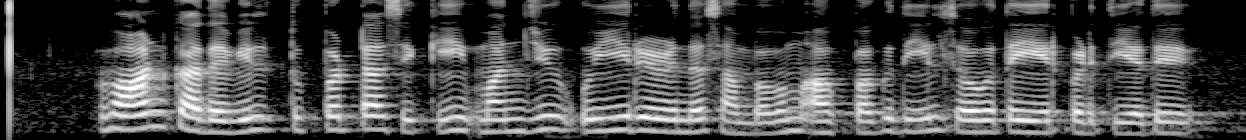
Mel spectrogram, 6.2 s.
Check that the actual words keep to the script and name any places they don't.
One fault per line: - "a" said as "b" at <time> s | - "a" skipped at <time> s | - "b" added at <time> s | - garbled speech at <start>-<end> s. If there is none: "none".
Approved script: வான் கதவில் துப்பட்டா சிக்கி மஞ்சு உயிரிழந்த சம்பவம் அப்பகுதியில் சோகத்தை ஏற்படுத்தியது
none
